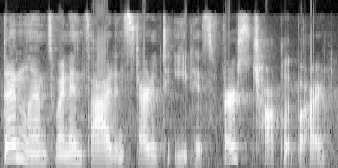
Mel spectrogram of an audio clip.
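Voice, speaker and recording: A woman reading a children's story aloud in an expressive, deliberate way with dramatic emphasis. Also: fairly low pitch, gravelly, a little hiss or hum. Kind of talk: animated bedtime story read-aloud.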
